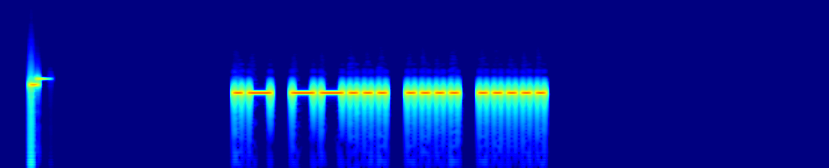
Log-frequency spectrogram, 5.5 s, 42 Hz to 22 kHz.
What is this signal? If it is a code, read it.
Morse code, heard as a keyed tone, about 25 wpm, 700 Hz. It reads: A7H5
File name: practice / 25wpm / Four Letter-Number Combinations - 25wpm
